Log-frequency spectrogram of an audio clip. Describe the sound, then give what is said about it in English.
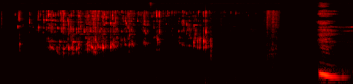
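Milk pours into a glass, to go with gingerbread cookies, for about four seconds, a steady gurgling splash that rises in pitch as it fills, followed after a pause by a short, loud, low thump. “I'll get you a glass of my milk for those cookies.”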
